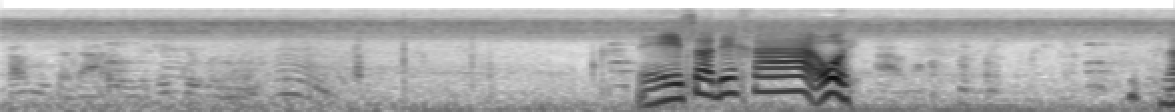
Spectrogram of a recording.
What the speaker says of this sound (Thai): สามได้ยินเสียงตุ๊กแกกันไหมเอ่ยเมื่อกี้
